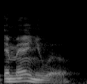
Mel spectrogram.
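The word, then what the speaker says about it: Immanuel: Emmanuel.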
